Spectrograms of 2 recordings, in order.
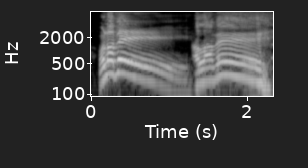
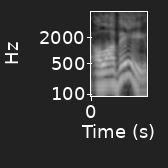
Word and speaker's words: Olave: Let's just say if we were bullfighters right now, I would be going, Olave!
